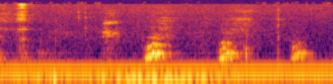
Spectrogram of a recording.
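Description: animal, dog making noises

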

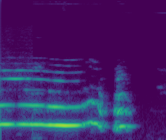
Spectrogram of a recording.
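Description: animal, dogs howling and barking

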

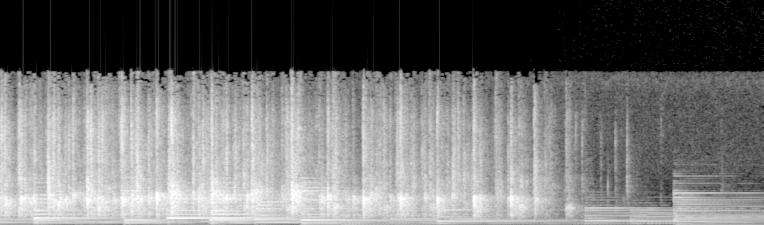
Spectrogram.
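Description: crowd, audience clapping hands

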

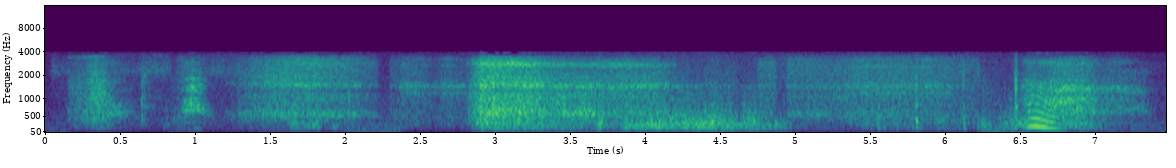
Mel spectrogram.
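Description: human body sound, labored wheezing breathing

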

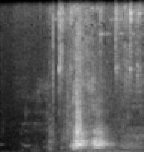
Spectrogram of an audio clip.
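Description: animal, dog barking

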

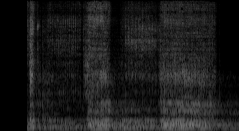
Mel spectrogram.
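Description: animal, wolf growling

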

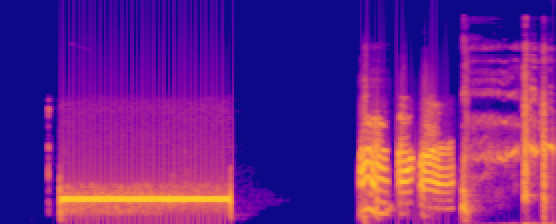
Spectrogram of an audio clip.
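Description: signal or alarm, phone dial tone

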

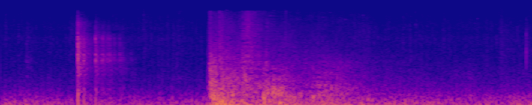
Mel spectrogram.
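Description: sound effect, gunshot sound effect

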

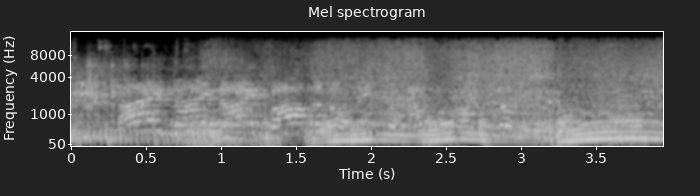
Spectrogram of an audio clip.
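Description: tool, chainsaw running

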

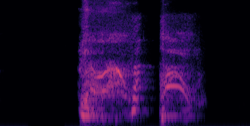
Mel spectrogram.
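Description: human body sound, cough

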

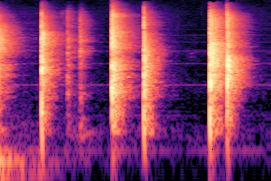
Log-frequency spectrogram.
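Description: human body sound, slow clap

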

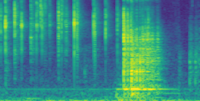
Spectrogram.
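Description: impact, dice being rolled

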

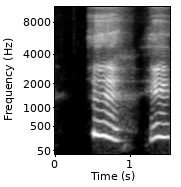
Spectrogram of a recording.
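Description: human body sound, yawn

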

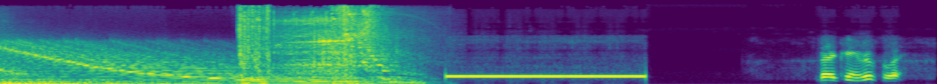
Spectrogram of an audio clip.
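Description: signal or alarm, telephone line ringing

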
